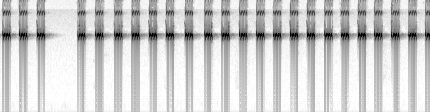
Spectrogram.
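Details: A male cricket sings on a summer evening. Its high, pure chirps come about four times a second, broken by one brief silence near the start before the rhythm picks up again. No other sounds are heard.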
